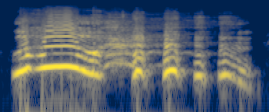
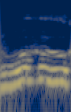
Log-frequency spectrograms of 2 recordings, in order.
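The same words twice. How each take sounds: First: It is shouted loudly and excitedly. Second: It is said plainly and quietly.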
